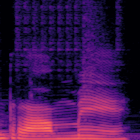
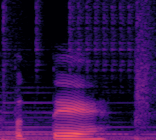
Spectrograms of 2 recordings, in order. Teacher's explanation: pengucapan terhadap bunyibunyi diftong kata ramai diucapkan rame petai diucapkan pete perubahan ini terjadi pada bunyi vokal rangkap ai ke vokal tunggal e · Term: monoftongisasi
